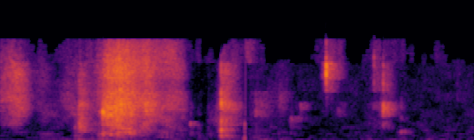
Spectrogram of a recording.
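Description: Faint handling noise: a short rustle about half a second in, then a sharp click and two lighter ticks as a wooden-framed painting is picked up and held out.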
